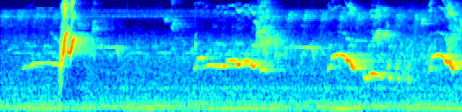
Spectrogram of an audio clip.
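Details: Kept Asian fairy-bluebird in Banjarmasin, in full song while being sunned: a sharp high chirp opens, followed by liquid whistled phrases that slur up and down, each about half a second, with a steady low hum behind.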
